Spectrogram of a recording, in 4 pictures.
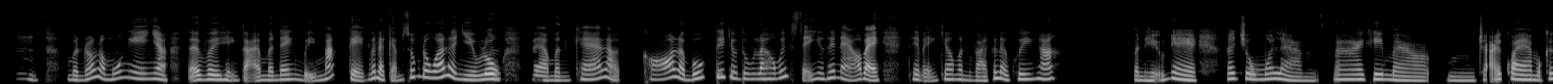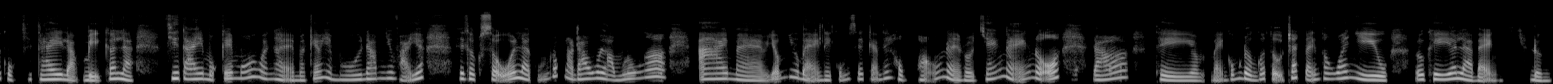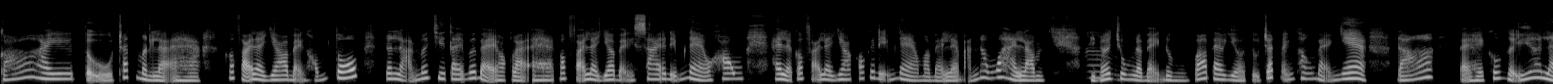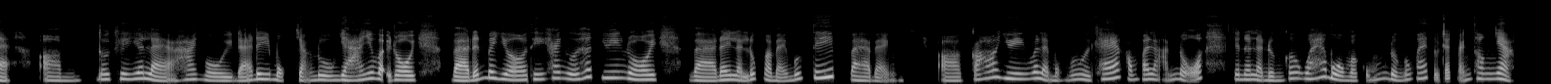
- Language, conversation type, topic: Vietnamese, advice, Làm sao để vượt qua cảm giác chật vật sau chia tay và sẵn sàng bước tiếp?
- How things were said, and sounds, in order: tapping; other background noise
